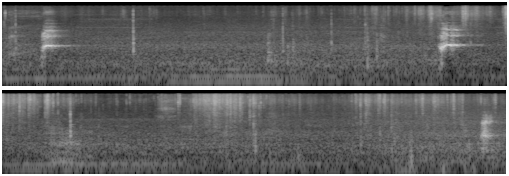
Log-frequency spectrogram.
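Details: Fall outing of three quick female Italian Greyhounds named Shimmer, Sparkle and Speckle: isolated high barks about every five seconds, with scattered rustling and broadband noise between them.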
